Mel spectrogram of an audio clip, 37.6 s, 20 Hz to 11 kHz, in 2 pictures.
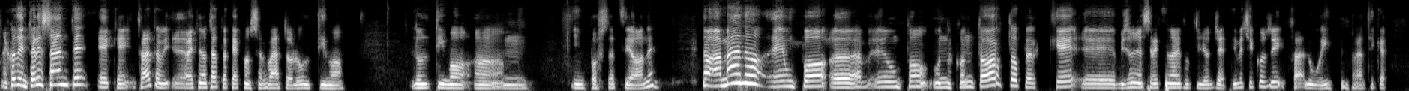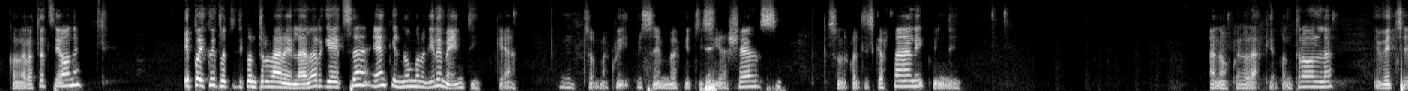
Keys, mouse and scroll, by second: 1.9-4.1 middle drag, 22.0-23.6 drag, 30.5-33.8 drag.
